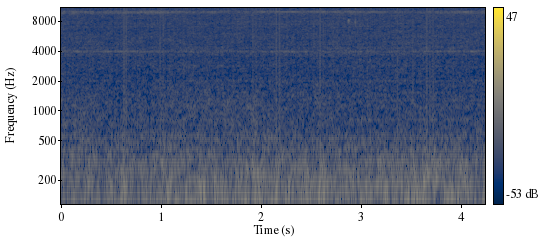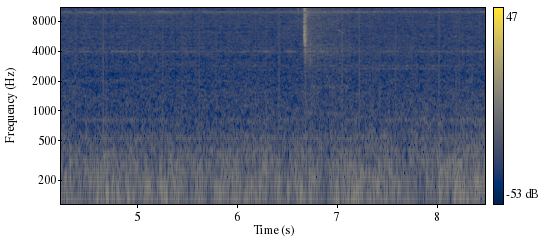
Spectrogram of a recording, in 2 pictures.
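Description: United airliner jet at Phoenix airport produces a steady, distant engine roar and rumble, fairly faint, with no talk.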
